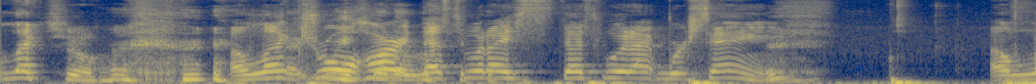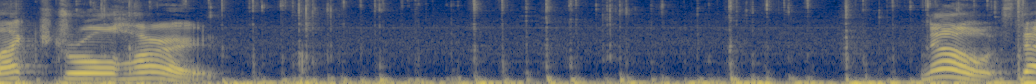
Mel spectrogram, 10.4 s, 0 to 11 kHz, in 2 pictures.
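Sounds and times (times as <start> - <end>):
speech: 0.0 - 4.2, 5.0 - 6.4, 9.8 - 10.3
typing on a computer keyboard: 5.1 - 10.3.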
